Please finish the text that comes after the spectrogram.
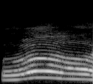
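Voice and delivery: imitated long moan; imitated eerie moan. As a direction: let a wailing "oh" swell, imitating her. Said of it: "And she goes".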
